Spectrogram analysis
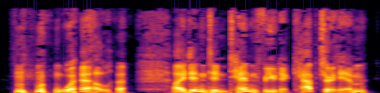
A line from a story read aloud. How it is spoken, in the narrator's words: King Rodion chuckled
